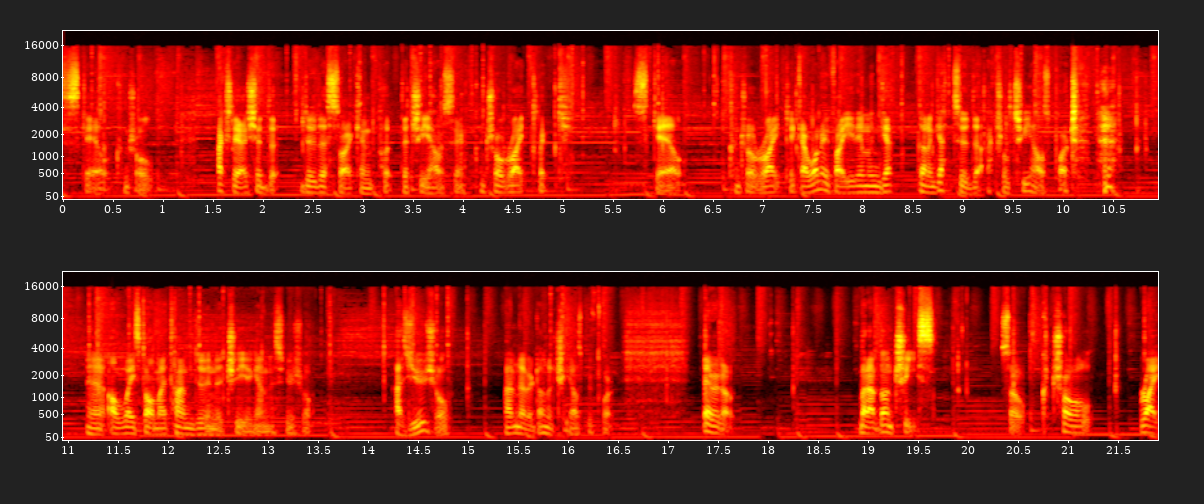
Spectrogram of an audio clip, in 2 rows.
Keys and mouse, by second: 1.3 g, 2.2 r, 2.8 g, 5.3 s, 5.8 r, 7.3 shift+middle click, 7.8 s, 9.1 s, 10.5 s, 11.8 s, 12.3-12.7 middle drag, 13.3 click, 13.9 shift+click, 14.1 shift+click, 14.5 shift+click, 15.7 click, 16.1 middle click, 19.7 s.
